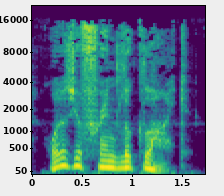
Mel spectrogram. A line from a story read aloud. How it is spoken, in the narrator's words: Lowering his voice, he asked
